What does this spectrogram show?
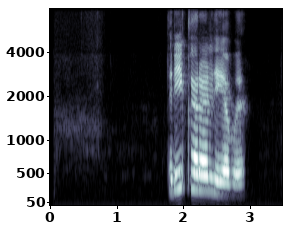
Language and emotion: Russian, neutral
